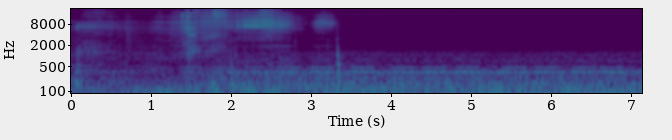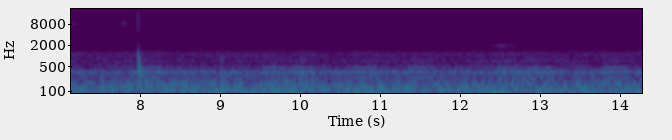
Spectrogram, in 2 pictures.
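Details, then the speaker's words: Faint, constant buzz with a few fixed tones from the rear of a TCL 98QM7K TV, heard all the time; owner says it comes from the power or PCB rail, not the speakers. Cause suspected, not confirmed. "There's not much to show because it's the buzzing sound in the back that's quite faint, but you can hear it all the time."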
